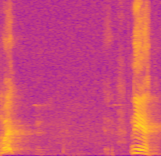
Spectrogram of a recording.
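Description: Speech only: a man's word at the start, a pause of about a second, then a loud word with a sharply rising pitch near the end.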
